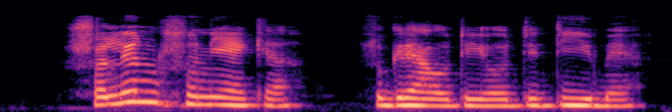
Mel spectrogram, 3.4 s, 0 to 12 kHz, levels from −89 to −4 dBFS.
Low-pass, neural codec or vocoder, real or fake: 7.2 kHz; none; real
